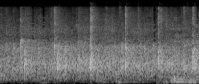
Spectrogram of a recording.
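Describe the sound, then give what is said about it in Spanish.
An audience applauds steadily to welcome a guest as she takes her seat, a dense wash of many hands clapping at an even level, with a few sharper individual claps standing out. No one speaks over it. “un aplauso por favor”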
